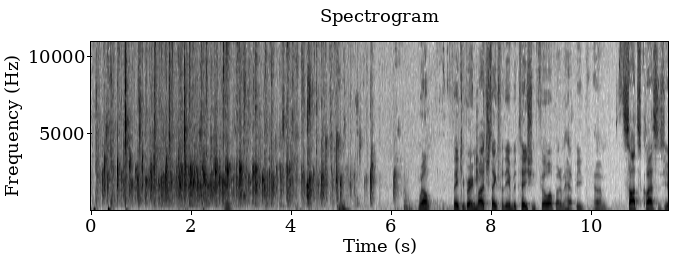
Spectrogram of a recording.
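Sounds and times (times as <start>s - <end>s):
audience applause welcoming a professor before a lecture: 0.0s - 6.3s
speech: 2.7s - 3.0s, 6.6s - 11.5s.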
